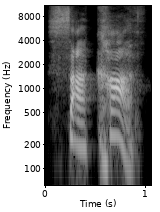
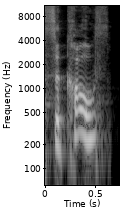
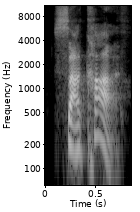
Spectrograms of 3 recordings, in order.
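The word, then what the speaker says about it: סוכות: feast cog of tabernacles, sakath." That's the proper pronunciation of tabernacles from the ancient Paleo Hebrew, not sak, it's sakath.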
